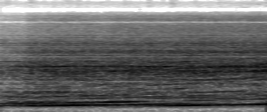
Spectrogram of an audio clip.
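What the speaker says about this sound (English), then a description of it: "that engine noise and the tone of those RPMs" Steady, loud drone of a NASCAR stock car engine held at high RPM on track, a sustained buzzing tone that climbs slightly in pitch without a break.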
